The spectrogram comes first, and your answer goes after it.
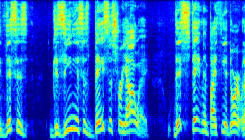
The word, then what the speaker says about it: Yahweh: 700 years later, that the Samaritans pronounce God's name as Yahweh.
